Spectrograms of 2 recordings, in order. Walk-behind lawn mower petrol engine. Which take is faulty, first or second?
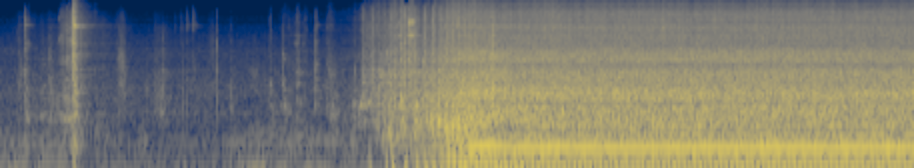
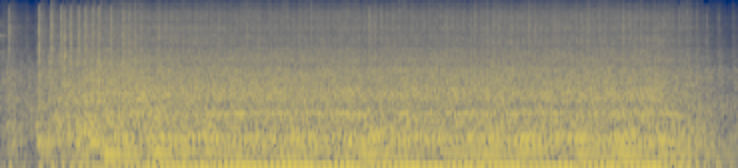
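second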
